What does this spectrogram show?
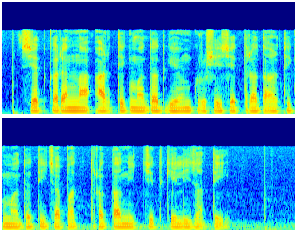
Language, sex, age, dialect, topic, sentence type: Marathi, male, 25-30, Northern Konkan, agriculture, statement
